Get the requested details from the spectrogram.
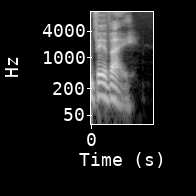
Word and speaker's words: Vevey: Nestlé in Vevey. – Yes. Yes, it rhymes.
